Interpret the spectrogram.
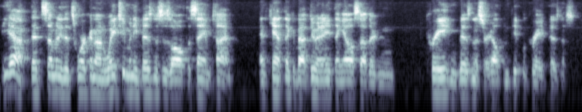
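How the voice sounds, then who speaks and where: Relaxed man giving business advice. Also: medium pitch, fast. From Los Angeles and Hawaii. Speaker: guest entrepreneur. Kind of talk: casual podcast conversation. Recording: slightly dull lo-fi sound.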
